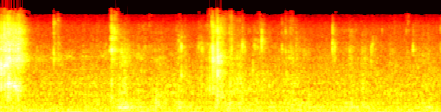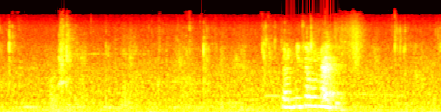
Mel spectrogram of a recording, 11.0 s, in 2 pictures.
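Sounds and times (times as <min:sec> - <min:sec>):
people chewing and eating: 0:00.0 - 0:11.0.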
